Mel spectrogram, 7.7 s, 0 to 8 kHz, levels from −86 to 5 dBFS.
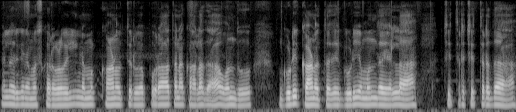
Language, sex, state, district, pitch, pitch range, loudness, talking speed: Kannada, male, Karnataka, Bellary, 130 Hz, 125-135 Hz, -20 LUFS, 125 wpm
